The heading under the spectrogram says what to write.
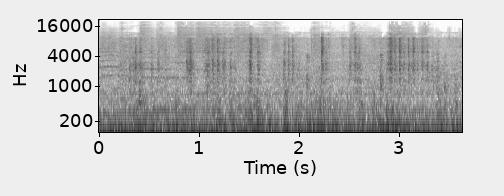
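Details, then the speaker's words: Jeep WJ Grand Cherokee after front Rzeppa driveshaft replacement, driven on rough dirt: heavy low rumble with irregular dull clunks over bumps; driver believes it is the Rough Country suspension clunking, not the driveshaft, and judges the driveline solid. "oh man, the rough country does clunk a lot. Jesus, yeah, I don't think that's the drive shaft."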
